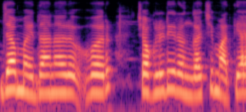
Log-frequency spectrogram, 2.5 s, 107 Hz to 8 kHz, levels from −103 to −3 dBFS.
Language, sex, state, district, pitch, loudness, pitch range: Marathi, female, Maharashtra, Solapur, 225 Hz, -20 LUFS, 225-235 Hz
